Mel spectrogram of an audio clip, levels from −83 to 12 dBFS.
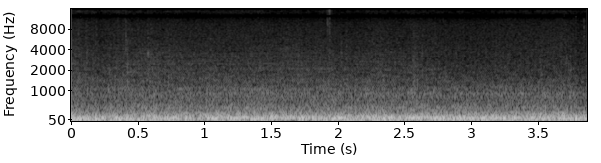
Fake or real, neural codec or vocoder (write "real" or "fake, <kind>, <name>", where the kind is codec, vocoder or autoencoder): fake, vocoder, Vocos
